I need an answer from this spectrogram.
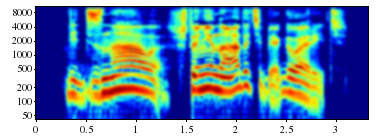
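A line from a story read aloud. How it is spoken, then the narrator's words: Sigh. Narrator (Russian): вздохнула Мэри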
